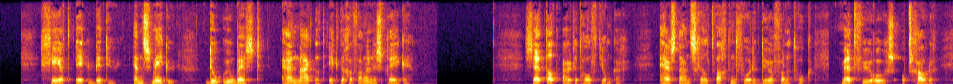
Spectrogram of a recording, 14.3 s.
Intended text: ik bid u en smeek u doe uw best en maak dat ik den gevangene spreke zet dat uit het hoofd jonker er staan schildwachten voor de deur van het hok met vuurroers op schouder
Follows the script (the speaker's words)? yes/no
yes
